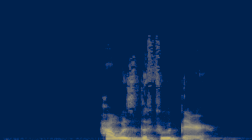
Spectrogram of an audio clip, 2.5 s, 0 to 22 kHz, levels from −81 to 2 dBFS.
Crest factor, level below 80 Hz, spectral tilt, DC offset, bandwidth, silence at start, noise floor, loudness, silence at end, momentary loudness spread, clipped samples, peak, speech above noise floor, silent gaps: 20 dB; -60 dBFS; -7 dB/octave; under 0.1%; 15 kHz; 1 s; -76 dBFS; -19 LUFS; 0.45 s; 11 LU; under 0.1%; -2 dBFS; 58 dB; none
